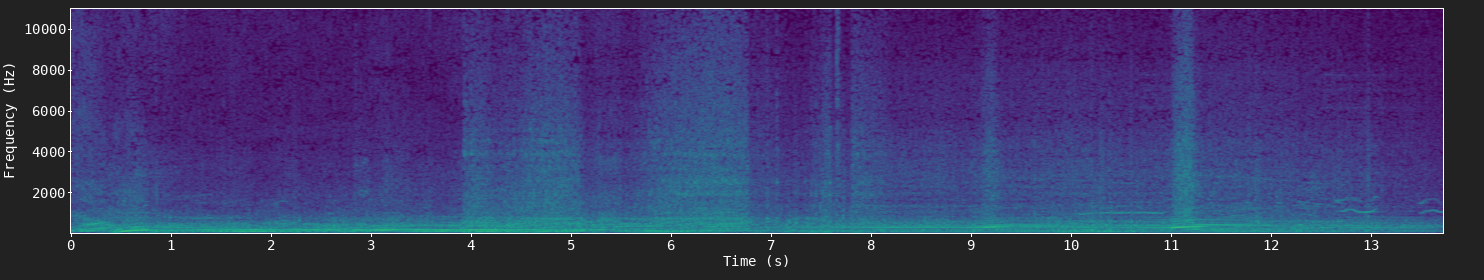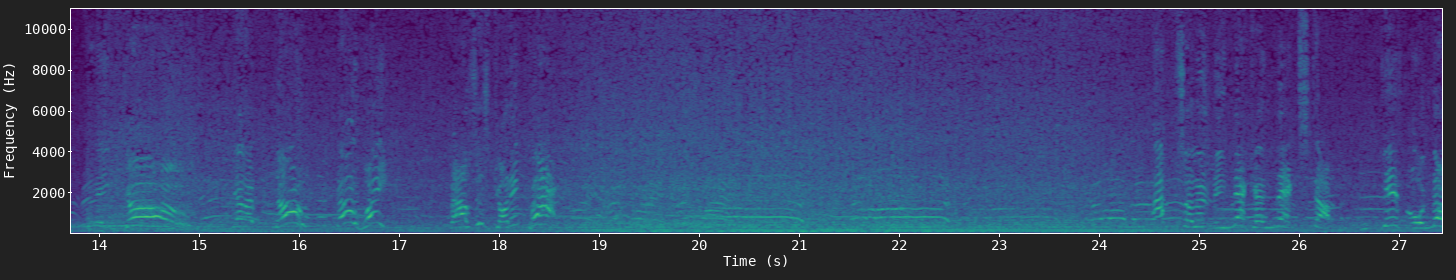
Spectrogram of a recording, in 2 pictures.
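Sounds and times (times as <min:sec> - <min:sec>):
several engines revving under load during a power pull: 0:00.0 - 0:27.4
voices: 0:10.0 - 0:27.4.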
